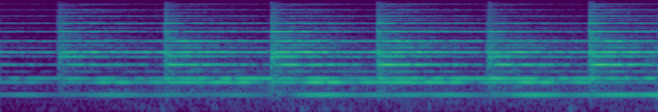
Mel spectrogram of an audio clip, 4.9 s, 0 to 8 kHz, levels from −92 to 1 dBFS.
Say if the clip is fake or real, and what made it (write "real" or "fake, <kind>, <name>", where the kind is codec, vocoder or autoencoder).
real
